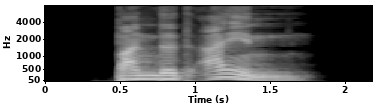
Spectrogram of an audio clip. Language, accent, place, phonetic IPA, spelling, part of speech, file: German, Germany, Berlin, [ˌbandət ˈaɪ̯n], bandet ein, verb, De-bandet ein.ogg
- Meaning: second-person plural preterite of einbinden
